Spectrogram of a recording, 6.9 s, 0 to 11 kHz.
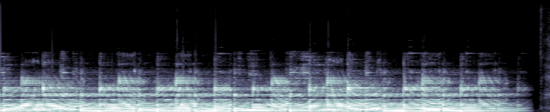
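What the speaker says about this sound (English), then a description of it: "So I'm going to start off with my clean sound." An electric guitar played through a Marshall DSL-40 on its clean channel with heavy 80s-style chorus and echo effects, loud shimmering chords ringing continuously before cutting off at the end.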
